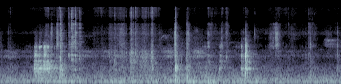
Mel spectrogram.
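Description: A few faint, sharp knocks or clicks over a quiet background, the clearest about three and a half and five seconds in, with a faint voice briefly about a second in.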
